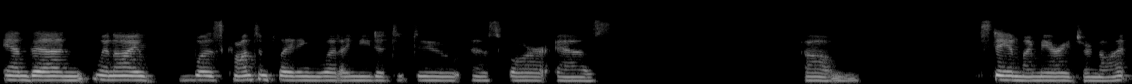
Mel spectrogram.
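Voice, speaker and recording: Calm, gentle woman, slow and creaky. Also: mid-range voice, dull audio. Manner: halting, searching for words with long pauses. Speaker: interview guest. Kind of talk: reflective interview conversation.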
